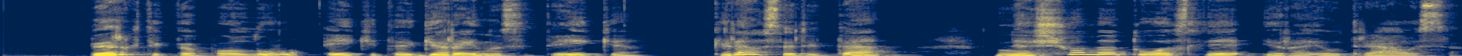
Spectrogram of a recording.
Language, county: Lithuanian, Vilnius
